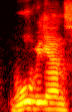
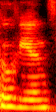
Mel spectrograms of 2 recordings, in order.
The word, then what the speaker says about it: Whovians: I mean, Doctor Who fans out there, Whovians or whatever you pronounce that. Whovians, yeah.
